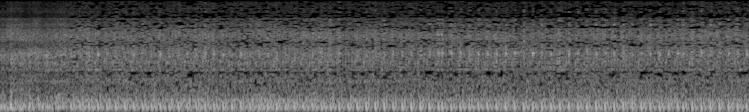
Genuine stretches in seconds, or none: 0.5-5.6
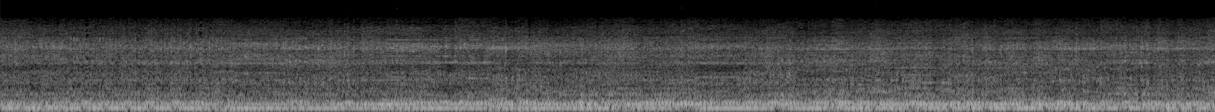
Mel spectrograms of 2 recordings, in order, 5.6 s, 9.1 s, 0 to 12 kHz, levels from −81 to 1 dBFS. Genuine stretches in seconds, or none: 0.5-1.6

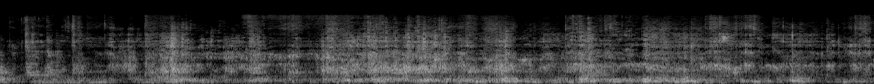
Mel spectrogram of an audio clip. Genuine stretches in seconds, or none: 0.0-0.7; 1.7-2.7; 3.5-4.5; 5.7-6.5

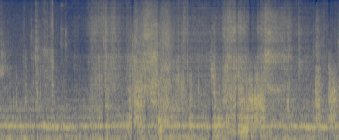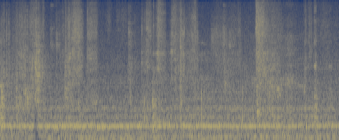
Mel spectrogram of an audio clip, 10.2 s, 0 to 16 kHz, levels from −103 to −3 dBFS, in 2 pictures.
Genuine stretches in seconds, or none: 0.0-1.0; 2.0-2.6; 4.7-10.2

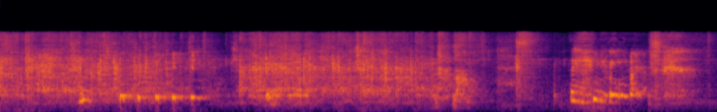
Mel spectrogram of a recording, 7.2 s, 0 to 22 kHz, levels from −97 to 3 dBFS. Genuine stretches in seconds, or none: 1.0-1.9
